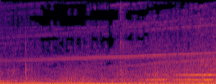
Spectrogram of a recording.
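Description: A low, steady engine-like rumble with a faint whine slowly rising in pitch; a second, clearer tone comes in about one and a half seconds in and climbs slightly.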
